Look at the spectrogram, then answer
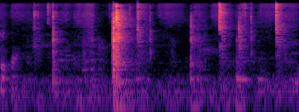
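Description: Shankarpali dough being rolled out with a rolling pin, with no oil or flour on it: a string of sharp, uneven clicks and light knocks of the pin against the board, close by, with quieter scraping between them.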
